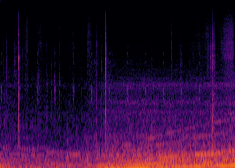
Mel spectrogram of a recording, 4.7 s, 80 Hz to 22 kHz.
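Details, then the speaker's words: A 2008 Infiniti G37S with VQ engine pulls away and accelerates smoothly with no clunk or rattle on or off throttle after a differential problem was addressed; the diff sounds healthy. "sounds good i got no diff rattle no diff clunk"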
